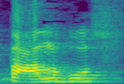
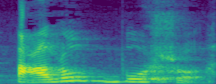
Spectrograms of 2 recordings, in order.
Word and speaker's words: তালব্য: না কথাটা হচ্ছে বর্গীয় আমরা কি বলি তালবস বলি কথাটা তালবস নয় কথাটা হচ্ছে তালব্যস আমরা কি বলি অনুস্কার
